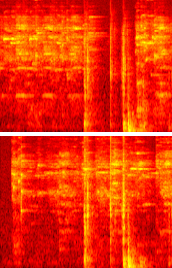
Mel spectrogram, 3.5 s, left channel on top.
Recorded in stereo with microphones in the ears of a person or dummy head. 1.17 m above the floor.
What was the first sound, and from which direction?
Tearing paper, 15° right (ahead or behind).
